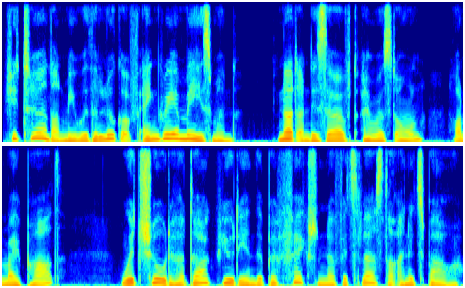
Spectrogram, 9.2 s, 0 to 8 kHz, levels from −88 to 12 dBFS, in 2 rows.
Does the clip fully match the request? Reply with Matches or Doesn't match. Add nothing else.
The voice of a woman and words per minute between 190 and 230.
Matches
